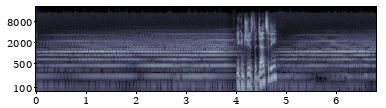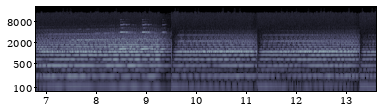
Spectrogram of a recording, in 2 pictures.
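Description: A sustained, buzzy tone from an Arturia MicroFreak synthesizer in granular mode loops a short segment over and over, with a brief burst of grainy noise early on and a voice speaking over it.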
